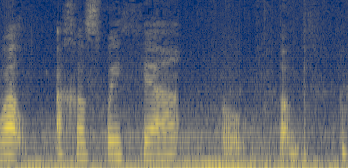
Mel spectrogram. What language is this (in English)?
Welsh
